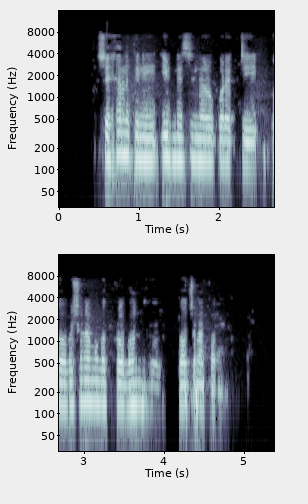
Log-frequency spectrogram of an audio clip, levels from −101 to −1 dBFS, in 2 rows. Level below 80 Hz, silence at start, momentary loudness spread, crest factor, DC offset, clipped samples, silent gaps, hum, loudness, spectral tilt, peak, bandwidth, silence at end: -54 dBFS; 0.5 s; 7 LU; 20 dB; under 0.1%; under 0.1%; none; none; -20 LUFS; -6.5 dB/octave; 0 dBFS; 7.8 kHz; 0.65 s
